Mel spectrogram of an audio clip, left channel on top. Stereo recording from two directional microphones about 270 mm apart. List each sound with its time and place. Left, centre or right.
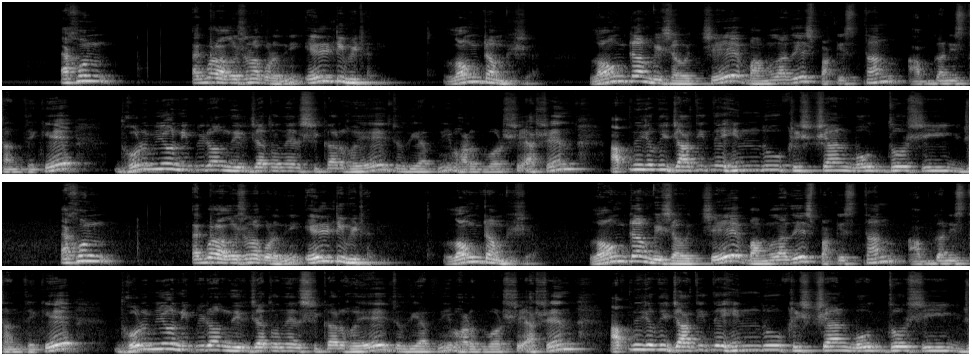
0.5 s a man's voice: centre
